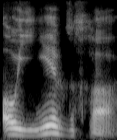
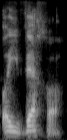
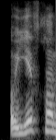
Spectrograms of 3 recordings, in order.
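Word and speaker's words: אויבך: It says, Binfol oyivcha. It's a very funny way of pronouncing it, but it is spelled out. That is the correct pronunciation. Not oivecha, but oyivcha.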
